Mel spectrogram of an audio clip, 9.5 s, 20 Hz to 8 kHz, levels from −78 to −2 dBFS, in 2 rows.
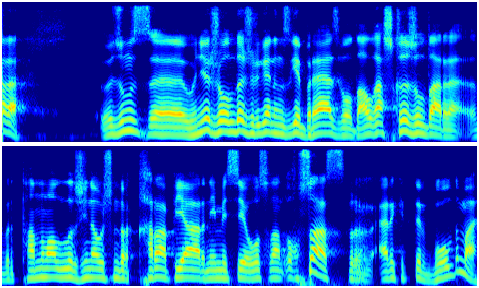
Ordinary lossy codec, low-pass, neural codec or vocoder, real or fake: none; 7.2 kHz; codec, 24 kHz, 1.2 kbps, DualCodec; fake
